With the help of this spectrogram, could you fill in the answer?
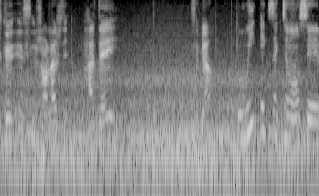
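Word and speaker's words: ha det: Ok, est-ce que genre là je dis hadei? C'est bien? Oui, exactement, c'est parfait, tu le prononces très bien.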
